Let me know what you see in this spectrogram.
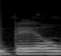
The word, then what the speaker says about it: Baal: What is exactly Baal worship? – Okay. Baal, which is technically the correct pronunciation of his name, as far as we know, was a god of originally of the people of Lebanon, with the basic idea that he brought and took away the storms.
